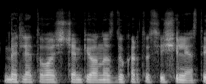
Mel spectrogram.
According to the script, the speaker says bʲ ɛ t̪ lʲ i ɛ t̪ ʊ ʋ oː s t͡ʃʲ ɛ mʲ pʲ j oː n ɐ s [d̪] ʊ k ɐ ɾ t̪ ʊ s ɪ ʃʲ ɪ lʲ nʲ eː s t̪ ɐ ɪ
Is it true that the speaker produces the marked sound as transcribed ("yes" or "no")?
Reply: yes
